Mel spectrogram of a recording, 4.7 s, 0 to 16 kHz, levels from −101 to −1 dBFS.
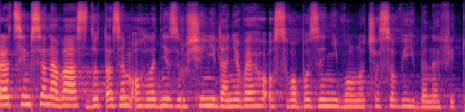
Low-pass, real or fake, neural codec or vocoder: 14.4 kHz; real; none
